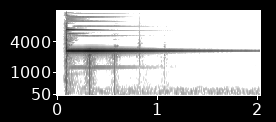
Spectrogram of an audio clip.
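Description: A single high bell-like ding, struck once just after the start and ringing out as it fades away over about two seconds, with a few faint ticks beneath it in the first second.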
